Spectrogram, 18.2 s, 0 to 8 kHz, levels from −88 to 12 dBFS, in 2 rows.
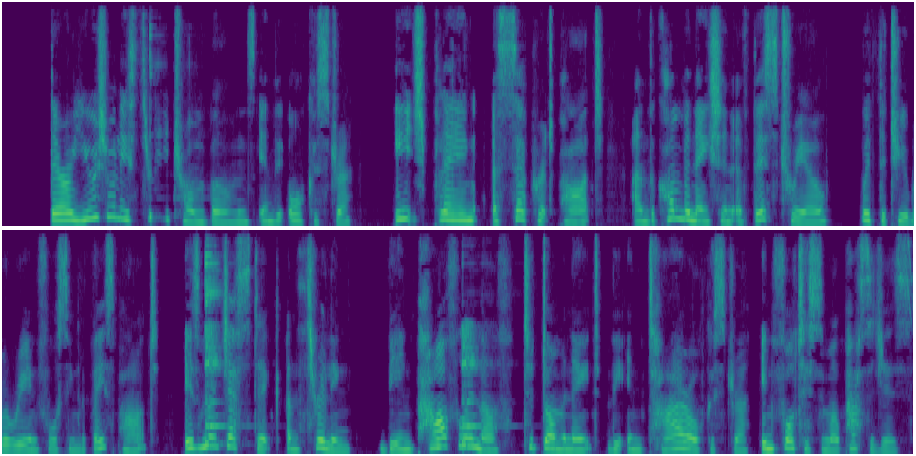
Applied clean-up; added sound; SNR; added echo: neural mask model DeepFilterNet 3.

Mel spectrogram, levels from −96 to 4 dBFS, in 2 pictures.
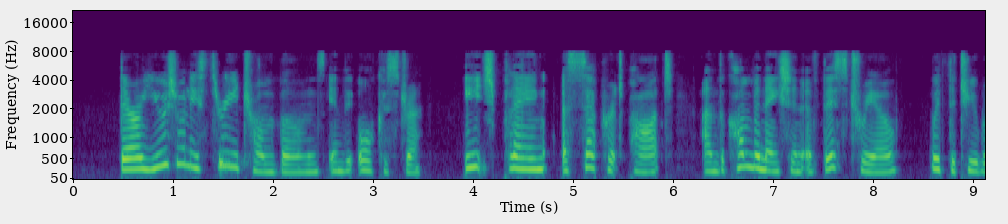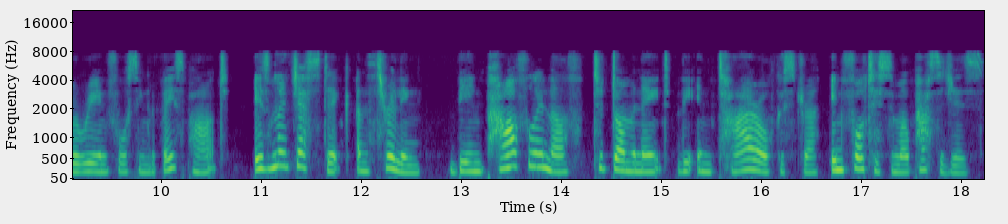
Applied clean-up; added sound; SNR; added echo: neural mask model Resemble Enhance denoiser.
